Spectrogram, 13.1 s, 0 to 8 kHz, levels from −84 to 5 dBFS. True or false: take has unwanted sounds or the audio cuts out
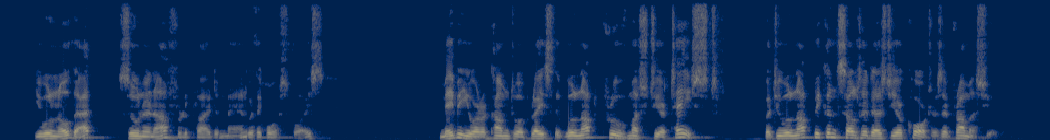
false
